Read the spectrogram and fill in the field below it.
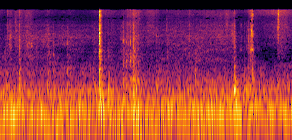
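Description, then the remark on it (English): A car's brand-new power window, replaced the day before by Alderfer Glass, opens with a steady low motor hum, punctuated by a few faint clicks and ticks, with no talking. “I did just get my window replaced yesterday, and it's the cleanest window, brand new. I'll even open it for you.”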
